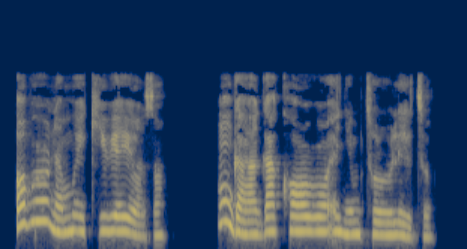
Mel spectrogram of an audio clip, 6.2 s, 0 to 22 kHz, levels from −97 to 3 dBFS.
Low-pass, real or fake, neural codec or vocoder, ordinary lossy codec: 7.2 kHz; real; none; MP3, 48 kbps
